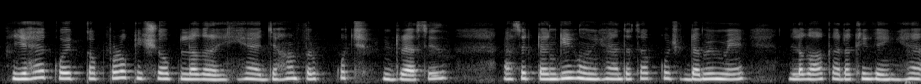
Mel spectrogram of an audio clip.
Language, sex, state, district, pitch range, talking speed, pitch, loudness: Hindi, female, Uttar Pradesh, Lalitpur, 240-270 Hz, 165 wpm, 255 Hz, -15 LUFS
